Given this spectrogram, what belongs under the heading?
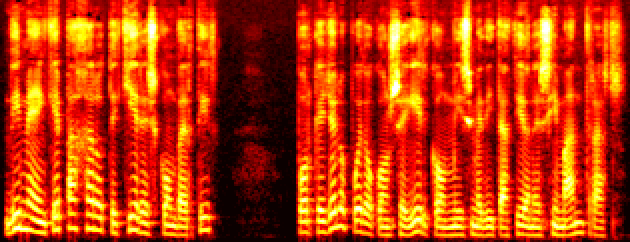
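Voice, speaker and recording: Man voicing a gentle, kindly Buddhist monk. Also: mid-range voice, unhurried, natural voice. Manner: gentle, soothing.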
